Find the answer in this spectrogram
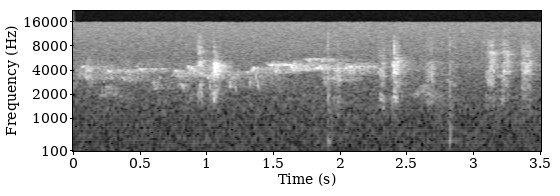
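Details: Nestling house wrens inside a birdbox screaming for more food as a parent arrives: a steady high, thin buzzing trill broken by a few harsh scratchy chips.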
